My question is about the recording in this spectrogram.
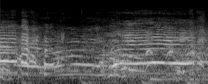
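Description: Several people shouting and cheering over one another, with one voice holding a long call near the middle.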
